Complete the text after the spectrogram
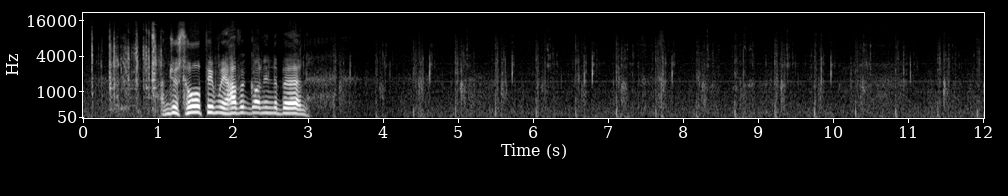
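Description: Footsteps crunch softly on frosty grass nearby.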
